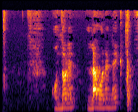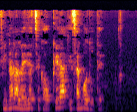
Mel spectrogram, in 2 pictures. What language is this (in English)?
Basque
